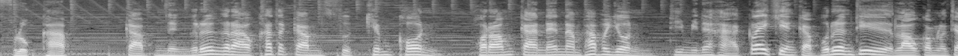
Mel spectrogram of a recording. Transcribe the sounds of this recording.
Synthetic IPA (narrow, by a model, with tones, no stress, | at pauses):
ɾu˦˥kʰɾa̰˦˥p̚ | ka˨˩p̚nɯ˨˩ŋɾɯ˥˩əŋɾaː˧wkʰaː˥˩t̪ʰːa˧ka˧msu˨˩t̪̚kʰe˥˩mkʰo˥˩n | pʰɾɔː˦˥mkaː˧nːɛ˦˥na˧mpʰaː˥˩pʰːa˧jo˧nt̪ʰiː˥˩miː˧naː˦˥ɦa̰ː˩˦kla˥˩jkʰi˧əŋka˨˩p̚ɾɯ˥˩əŋt̪ʰiː˥˩ɾa˧wka˧mla˧ŋt͡ɕa˧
